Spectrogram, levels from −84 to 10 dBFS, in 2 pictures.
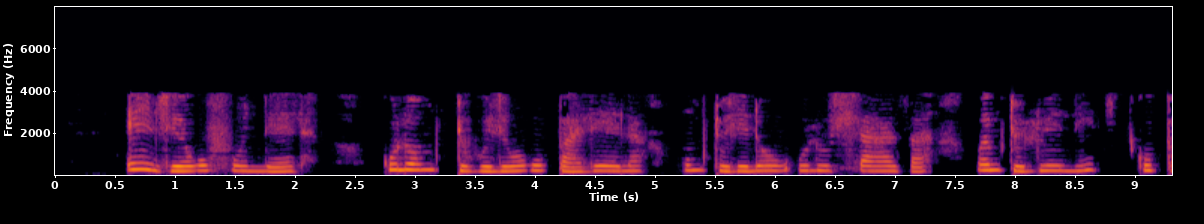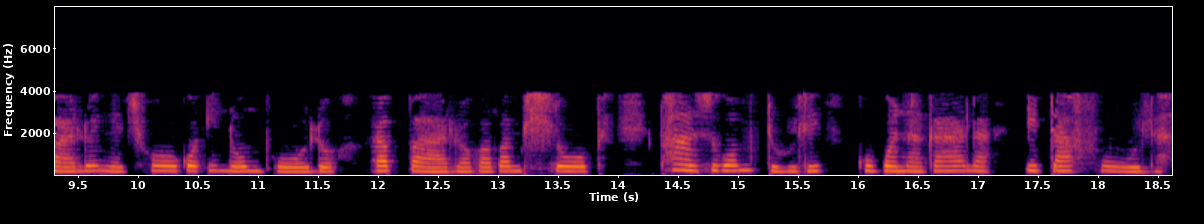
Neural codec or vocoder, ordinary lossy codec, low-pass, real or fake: none; AAC, 16 kbps; 7.2 kHz; real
